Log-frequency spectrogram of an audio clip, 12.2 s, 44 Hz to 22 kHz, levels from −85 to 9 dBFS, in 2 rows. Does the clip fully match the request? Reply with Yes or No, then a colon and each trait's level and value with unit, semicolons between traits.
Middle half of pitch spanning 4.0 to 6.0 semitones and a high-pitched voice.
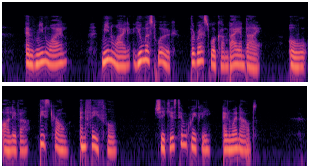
No: average, 4.7 semitones; medium, 175 Hz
